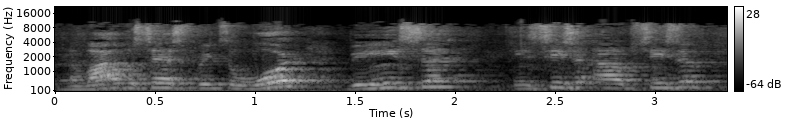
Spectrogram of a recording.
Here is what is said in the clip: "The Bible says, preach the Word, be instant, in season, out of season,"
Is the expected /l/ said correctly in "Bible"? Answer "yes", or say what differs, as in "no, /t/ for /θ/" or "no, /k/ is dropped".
yes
